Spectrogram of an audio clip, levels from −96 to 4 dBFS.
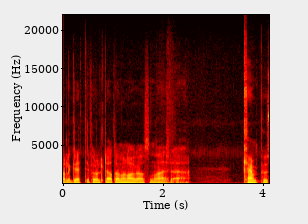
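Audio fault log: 1.02–4.12 s, time-stretched section: from 1.02 s to the end, the speech abruptly drags to about 0.67 times its earlier pace while its pitch stays unchanged. The slowed stretch drags, with syllables drawn out. This is likely software lengthening that portion to fill a set duration. It holds pitch by repeating short slices of the waveform.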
